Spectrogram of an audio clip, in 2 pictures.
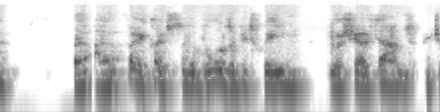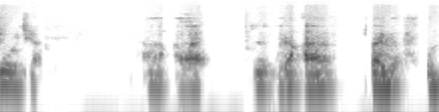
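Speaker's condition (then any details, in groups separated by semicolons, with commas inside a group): Cerebral palsy; present from birth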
